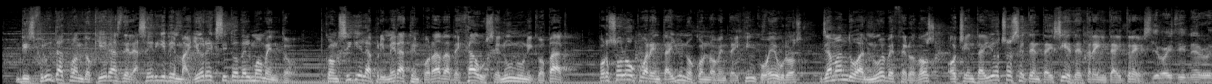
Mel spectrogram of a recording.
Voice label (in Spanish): comercial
